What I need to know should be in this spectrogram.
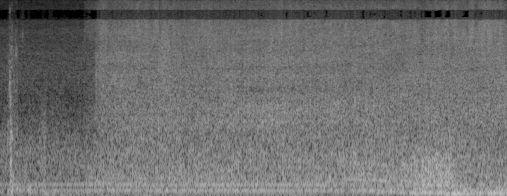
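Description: A welding torch hisses and crackles steadily.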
